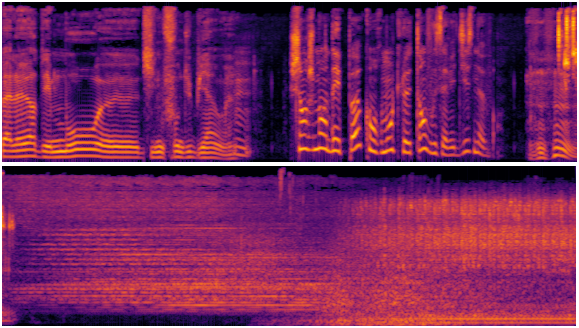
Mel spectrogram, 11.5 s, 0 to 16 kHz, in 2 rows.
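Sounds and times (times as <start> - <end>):
speech: 0.0 - 6.0
small old car engine droning on the road to Paris: 6.1 - 11.4.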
